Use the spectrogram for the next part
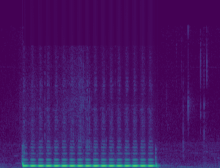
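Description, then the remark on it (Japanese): A single one-second burst of a telephone ringback tone, a steady mid-pitched warbling buzz heard on the line while an outgoing call connects to one of four people who applied, clear and alone, followed by quiet. “えー、君と一緒に回れるのはですね名前がえちょっとちょっと電話かけてみます”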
